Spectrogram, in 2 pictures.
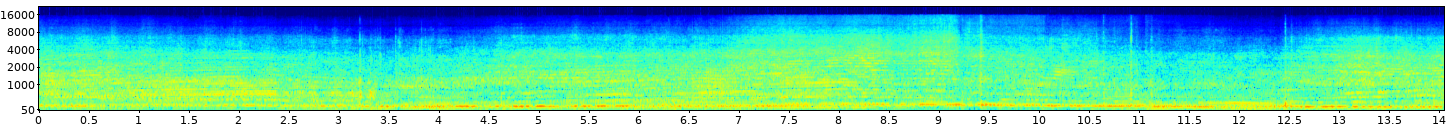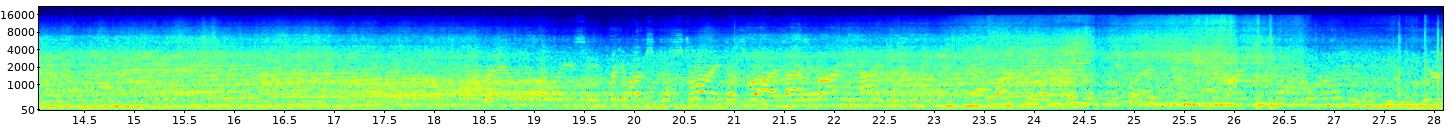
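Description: Several race cars' engines running hard on an oval track, the pitch rising and falling again and again as the pack comes past and pulls away around the turns.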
